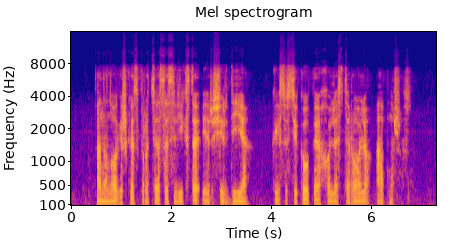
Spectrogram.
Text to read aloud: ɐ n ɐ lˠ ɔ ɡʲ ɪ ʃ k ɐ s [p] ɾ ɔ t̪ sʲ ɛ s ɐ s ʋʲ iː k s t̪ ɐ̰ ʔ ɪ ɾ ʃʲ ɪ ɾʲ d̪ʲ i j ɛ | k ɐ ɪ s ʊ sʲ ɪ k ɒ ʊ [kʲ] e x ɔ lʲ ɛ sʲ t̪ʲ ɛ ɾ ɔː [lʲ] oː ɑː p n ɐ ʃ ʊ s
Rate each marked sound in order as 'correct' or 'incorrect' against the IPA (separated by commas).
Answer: correct, incorrect, correct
